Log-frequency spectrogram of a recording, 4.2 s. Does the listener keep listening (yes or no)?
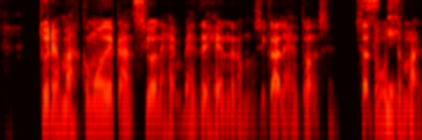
no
